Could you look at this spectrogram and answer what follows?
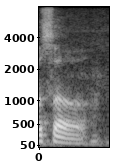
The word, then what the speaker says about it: Sol: It's by Cleo Soul. Cleo is spelled Cleo, like you would think, and Soul is spelled S-O-L.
